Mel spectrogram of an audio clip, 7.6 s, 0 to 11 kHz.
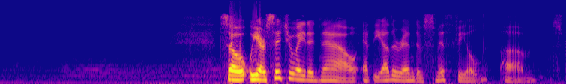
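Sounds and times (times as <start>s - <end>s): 
low rumble: 0.0s - 7.4s
train whistle: 0.7s - 3.9s
speech: 3.0s - 7.5s.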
